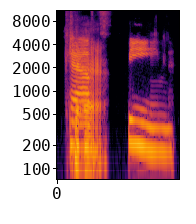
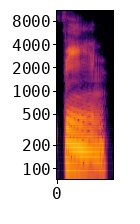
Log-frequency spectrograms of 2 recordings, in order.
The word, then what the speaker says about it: caffeine: So kind of break it between the F's.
